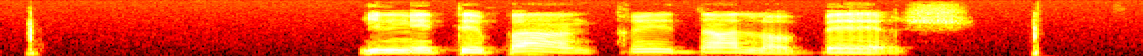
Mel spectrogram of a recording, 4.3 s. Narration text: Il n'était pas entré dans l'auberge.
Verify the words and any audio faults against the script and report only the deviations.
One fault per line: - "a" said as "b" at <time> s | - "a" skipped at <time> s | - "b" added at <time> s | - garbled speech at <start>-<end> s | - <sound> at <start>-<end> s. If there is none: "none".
none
